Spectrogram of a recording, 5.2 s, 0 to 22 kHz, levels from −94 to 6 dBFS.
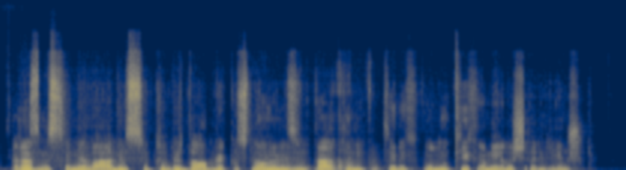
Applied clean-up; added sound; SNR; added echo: neural mask model DeepFilterNet 3.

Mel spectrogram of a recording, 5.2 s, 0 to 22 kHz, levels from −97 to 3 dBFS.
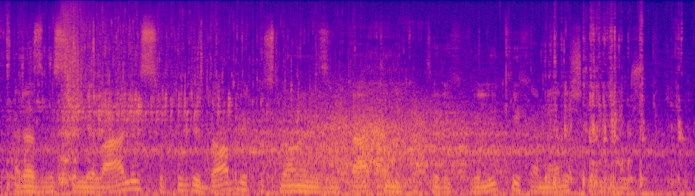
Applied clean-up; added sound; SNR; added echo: none; Traffic noise, roadway noise / Bicycle + Toilet flush / Gurgling; 1 dB; none.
